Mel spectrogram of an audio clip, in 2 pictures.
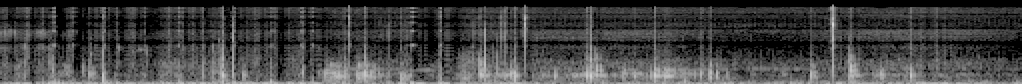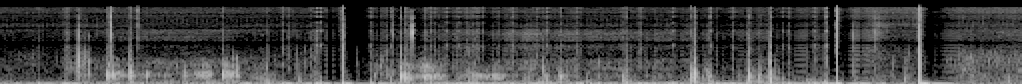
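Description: Muffled underwater noise picked up by a submerged camera: a low rumble with many scattered clicks and knocks. It drops away near the end as the camera comes out of the water.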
